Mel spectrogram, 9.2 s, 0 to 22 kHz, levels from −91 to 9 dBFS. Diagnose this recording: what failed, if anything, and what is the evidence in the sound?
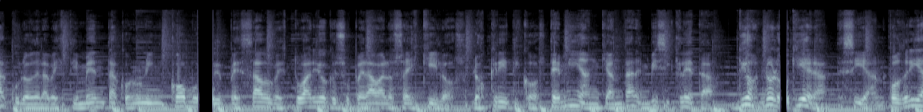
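Dropouts at 1.98 s (154 ms) and 7.80 s (76 ms) appear as flat waveform gaps and blank spectrogram columns, likely a Bluetooth stall draining the headphone buffer.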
